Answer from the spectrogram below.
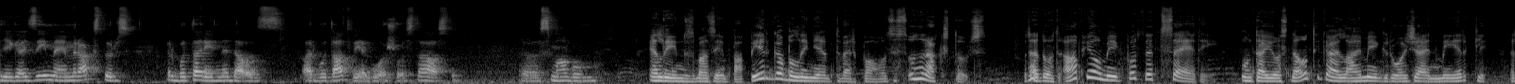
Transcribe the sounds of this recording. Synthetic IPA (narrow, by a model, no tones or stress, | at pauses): ʎʲiːɡajziːmɛːjmɾakst̪uɾs | vaɾbuːt̪aɾiːned̪a̰wd̪z | a̰ɾbuːt̪at̪ʋiɛɡˠuɔʃuɔst̪aːst̪u | smaɡumu | elˠiːnuzmaziɛmpapiːɾɡabalˠiɲiɛmt̪vɛɾpawd̪zɛsunɾakst̪uɾs | ɾad̪uɔt̪ʰapjawmiːɡ̚pɔɾt̪ɾɛɾt̪sɛːɾḭj | unt̪ajuɔsnawt̪ikajlˠajmʲiːɡʲiɾuɔʒɛjnmiɾklʲi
